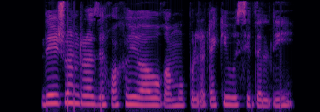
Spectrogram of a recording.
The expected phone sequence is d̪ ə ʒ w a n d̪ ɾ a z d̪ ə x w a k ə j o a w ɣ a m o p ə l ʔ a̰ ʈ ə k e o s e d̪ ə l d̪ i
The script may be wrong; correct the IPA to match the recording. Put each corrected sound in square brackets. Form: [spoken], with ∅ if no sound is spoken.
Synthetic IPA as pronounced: d̪ ə ʒ w a n d̪ ɾ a z d̪ ə x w a [x] ə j o a w ɣ a m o p ə l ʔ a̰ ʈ [a] k e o s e d̪ ə l d̪ i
